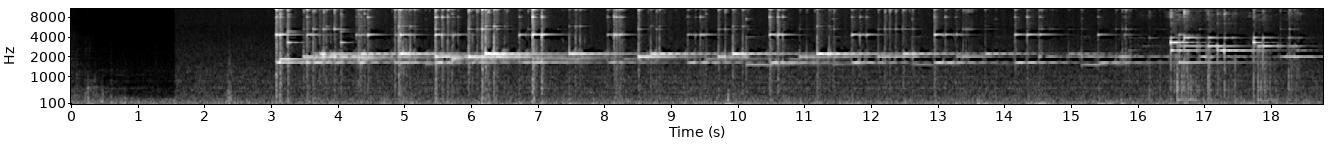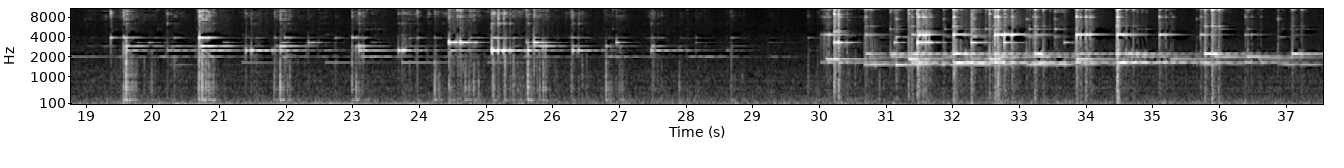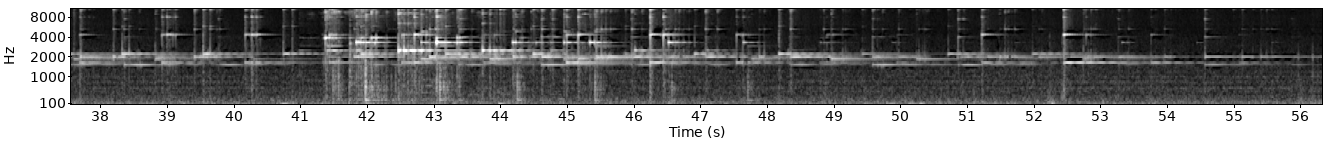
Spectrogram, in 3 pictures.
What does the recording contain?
Windchimes recording
A recording of my windchimes. Done with a bad microphone, quality isn't perfect but the sound is still usable.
